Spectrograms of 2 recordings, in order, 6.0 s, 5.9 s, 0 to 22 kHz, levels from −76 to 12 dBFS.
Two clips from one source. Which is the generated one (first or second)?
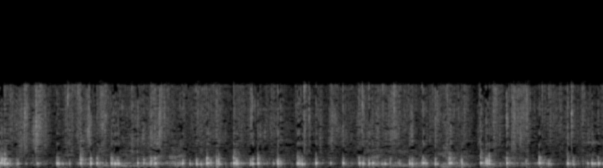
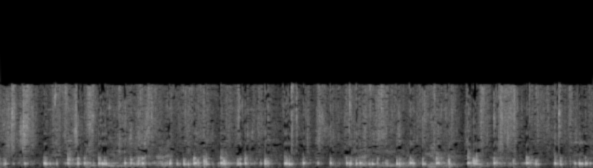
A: first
